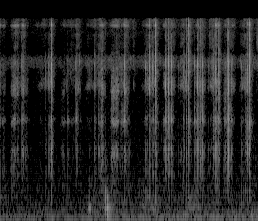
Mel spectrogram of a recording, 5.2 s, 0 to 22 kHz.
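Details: Axial SCX10 III RC crawler transmission turned by hand before greasing: dry, thin plastic clicking and rattling in uneven bursts, chatter and slop between two-speed and dig function gears; grease quiets it.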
